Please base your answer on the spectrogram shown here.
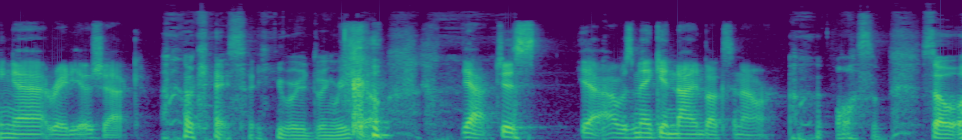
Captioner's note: laughs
